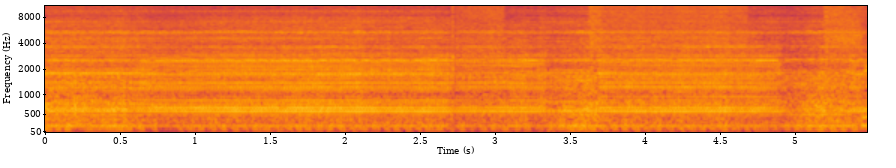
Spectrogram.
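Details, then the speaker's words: Annovi Reverberi pressure washer after repairing a jammed valve, freeing and greasing the piston, and changing the motor and pump oil: an even, steady motor-and-pump drone at one pitch, no knocking or surging. Normal running. "it's all freed up the piston is in and out nice and fairly now all nice and greasy and oiled up and it should work better now hopefully"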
